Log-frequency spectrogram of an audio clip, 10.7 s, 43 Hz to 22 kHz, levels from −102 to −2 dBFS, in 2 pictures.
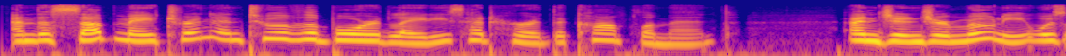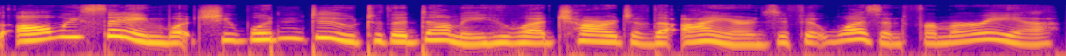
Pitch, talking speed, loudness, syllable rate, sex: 230 Hz, 215 wpm, -18 LUFS, 4.9 syllables/s, female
